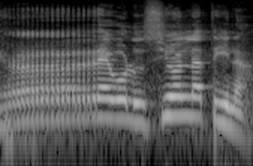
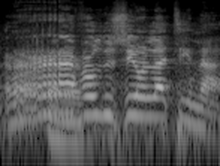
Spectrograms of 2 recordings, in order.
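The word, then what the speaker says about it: Revolución Latina: Well, first of all, I need both of you to roll your R. So, we got to say Revolution Latina. Revolution Latina.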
